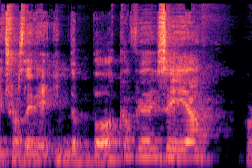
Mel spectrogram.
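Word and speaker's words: Ἠσαΐας: So to indicate that this is not really a diphthong, that's why you put the diaeresis there, to say that this, you don't have to pronounce it as Isaiah, but Isaiah. All right, the accent is on the yod, Isaiah.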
